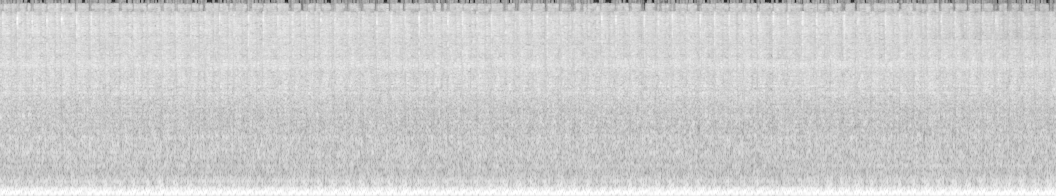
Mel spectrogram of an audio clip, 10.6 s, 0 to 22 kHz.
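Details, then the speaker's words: 1972 Chevrolet C10 V8 idling evenly after a choke start on a battery charger in about 40° drizzle; it briefly flooded, then ran with good oil pressure, deep steady burble, no knocks or misses, warming up: normal idle. "well there we go we got good oil pressure it's running figured it would take off it just kind of flooded for a second there"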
